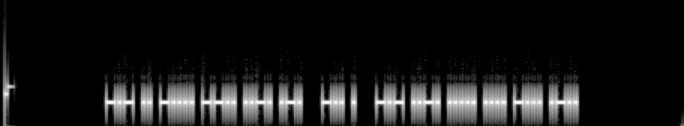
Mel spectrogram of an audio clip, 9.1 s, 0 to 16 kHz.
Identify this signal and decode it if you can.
Morse code, heard as a keyed tone, about 29 wpm, 700 Hz. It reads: KI6ZFR DE KF5HBL
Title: USA Callsign DE Callsign - 6 Characters - 30wpm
